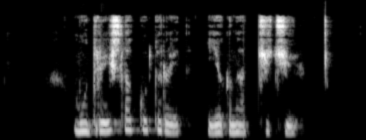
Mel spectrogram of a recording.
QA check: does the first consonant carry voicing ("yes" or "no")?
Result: yes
